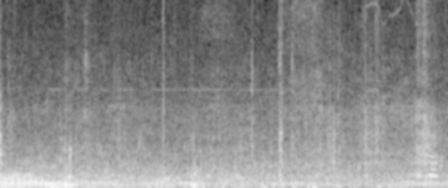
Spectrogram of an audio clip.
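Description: Faint footsteps on a dirt trail, heard as scattered light clicks and scuffs at irregular intervals, over quiet outdoor ambience with a low steady hum underneath.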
